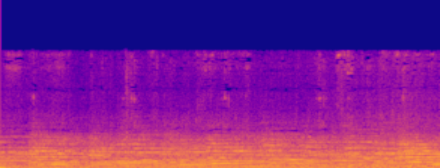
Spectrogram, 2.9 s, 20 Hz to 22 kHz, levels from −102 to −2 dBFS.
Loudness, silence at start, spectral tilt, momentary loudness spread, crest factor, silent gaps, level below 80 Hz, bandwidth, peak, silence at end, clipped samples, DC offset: -25 LUFS; 0 s; -5.5 dB/octave; 2 LU; 14 dB; none; -30 dBFS; 15.5 kHz; -10 dBFS; 0 s; under 0.1%; under 0.1%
